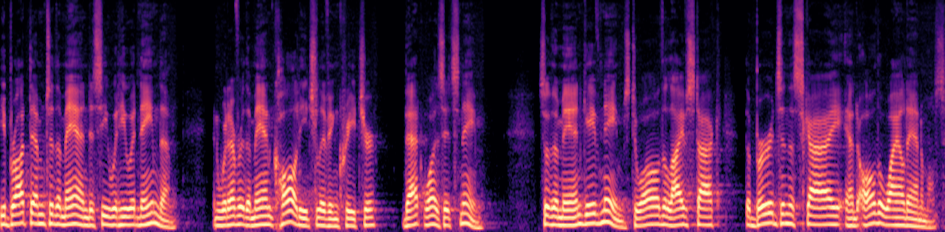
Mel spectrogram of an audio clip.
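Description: Here a man speaks at a moderate pace with a dark, mellow tone and ordinary pitch variation. His loudness stays very even over a quiet background. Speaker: pastor leading worship. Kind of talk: liturgical prayer and scripture reading. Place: church. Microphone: lapel.

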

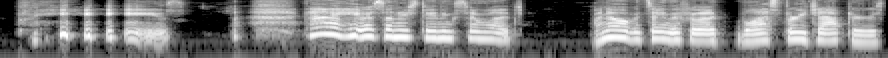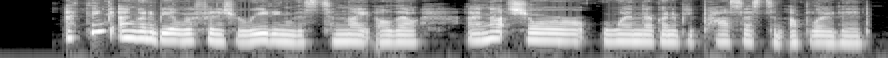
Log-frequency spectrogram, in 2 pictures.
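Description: A woman talks at a moderate pace with medium pitch and lively intonation in a plain, everyday voice, recorded very cleanly with a silent background and a dry, close sound with no echo. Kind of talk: casual talk to audience.

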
